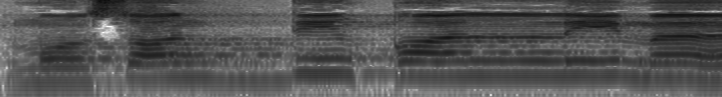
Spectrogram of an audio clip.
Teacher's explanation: tanwinnya langsung ke lam, idgham bila guna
